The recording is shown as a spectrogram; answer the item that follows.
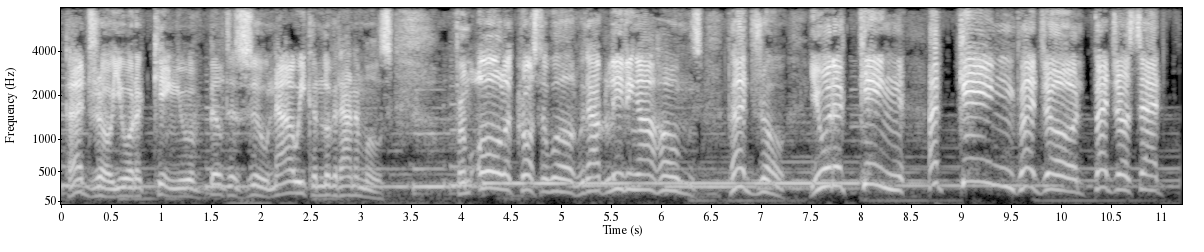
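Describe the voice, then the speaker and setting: An actor playing a pompous, self-important older zookeeper, grandiose and dramatic in a surreal comedy. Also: male voice, high voice, loud music behind the voice, lightly acted. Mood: impassioned, grandiose. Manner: grandiose, drawn-out dramatic storytelling. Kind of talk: deadpan surreal sitcom dialogue.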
